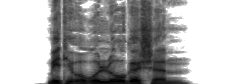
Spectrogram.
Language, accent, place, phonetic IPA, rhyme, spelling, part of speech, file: German, Germany, Berlin, [meteoʁoˈloːɡɪʃm̩], -oːɡɪʃm̩, meteorologischem, adjective, De-meteorologischem.ogg
- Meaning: strong dative masculine/neuter singular of meteorologisch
